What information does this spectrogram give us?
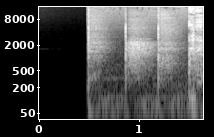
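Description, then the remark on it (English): A few slow, sharp hand claps, applauding someone's obscure costume choice, spaced evenly over about a second, following a brief silence and sitting over a steady hiss with no one talking. “I'm applauding the fact that you chose a costume so deep of a cut that it is guaranteed that no one in your office knew what the hell you're doing.”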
